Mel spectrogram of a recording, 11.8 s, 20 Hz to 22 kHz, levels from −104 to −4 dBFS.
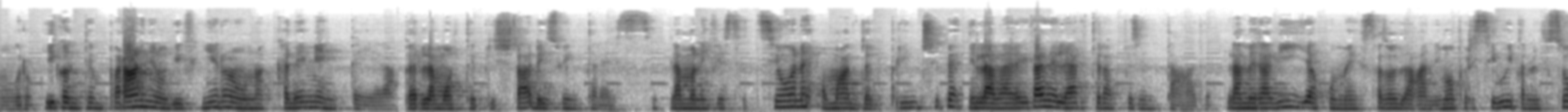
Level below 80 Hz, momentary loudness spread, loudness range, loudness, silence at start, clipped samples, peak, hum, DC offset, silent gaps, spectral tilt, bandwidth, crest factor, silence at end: -64 dBFS; 15 LU; 4 LU; -21 LUFS; 0 s; under 0.1%; 0 dBFS; none; under 0.1%; none; -5.5 dB/octave; 14.5 kHz; 22 dB; 0 s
